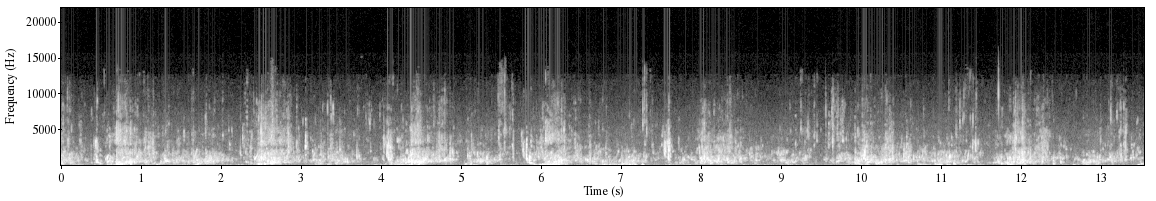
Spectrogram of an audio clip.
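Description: Water splashes and laps against the hull of a kayak as it paddles along.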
